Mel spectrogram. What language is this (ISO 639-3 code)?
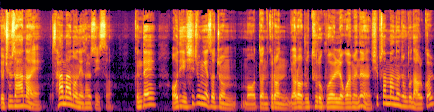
kor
